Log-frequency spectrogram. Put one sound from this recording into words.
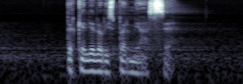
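A man speaks briefly through a microphone, echoing in a large hall.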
